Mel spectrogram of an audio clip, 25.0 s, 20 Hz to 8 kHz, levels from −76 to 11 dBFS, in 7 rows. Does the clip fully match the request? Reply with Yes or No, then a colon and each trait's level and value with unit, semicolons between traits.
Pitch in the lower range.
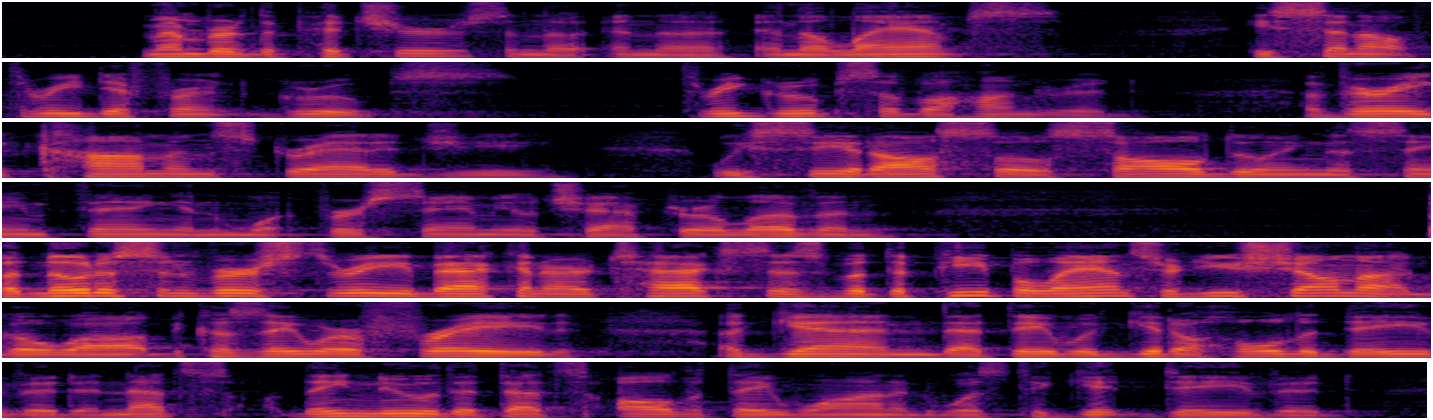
Yes: low, 125 Hz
